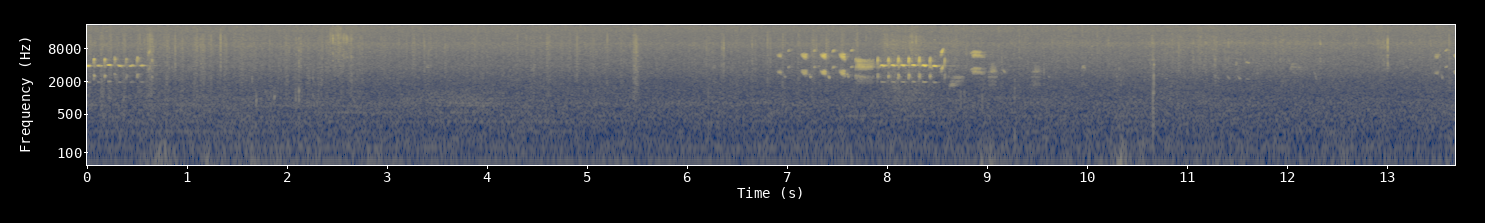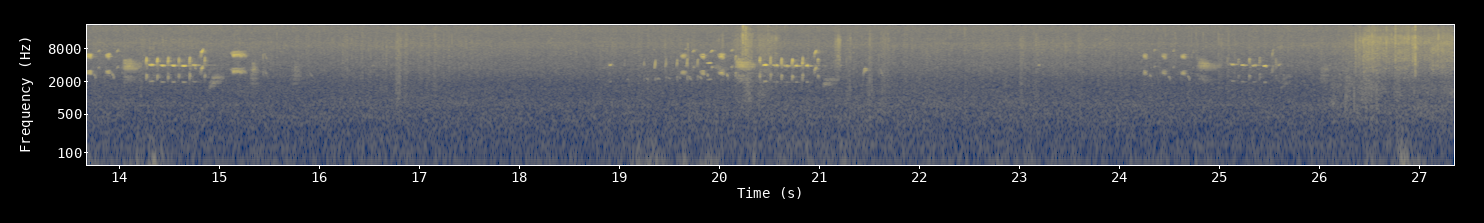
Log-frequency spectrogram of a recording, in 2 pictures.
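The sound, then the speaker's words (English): Two male song sparrows trade short, bright song phrases back and forth, each burst separated by several seconds of steady outdoor hiss and low rumble. “Bit of back and forth between two song sparrows here.”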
